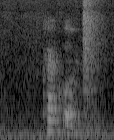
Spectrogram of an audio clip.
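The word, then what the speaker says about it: craquelure: Am I pronouncing that correctly? Yes. Crackleur.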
